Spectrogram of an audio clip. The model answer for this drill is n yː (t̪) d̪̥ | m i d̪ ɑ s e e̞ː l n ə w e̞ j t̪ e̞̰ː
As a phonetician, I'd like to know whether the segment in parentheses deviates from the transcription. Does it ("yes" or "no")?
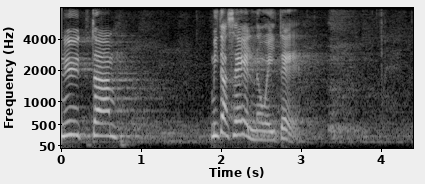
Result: yes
